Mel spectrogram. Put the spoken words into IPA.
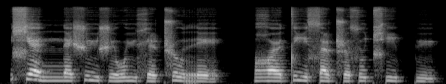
ɕɛ nːɛʃyʃʏ wyxe ʈ͡ʂure | ʁʷœ ti sɐʈ͡ʂʊ sut͡ɕʰipːy

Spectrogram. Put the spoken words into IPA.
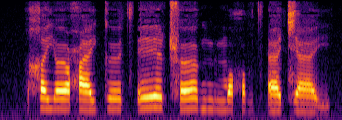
χejœːħæːjkøː t͡sʼeː ʈ͡ʂʰœːɡmymɔxɔɡ t͡sʼæt͡ɕæːj

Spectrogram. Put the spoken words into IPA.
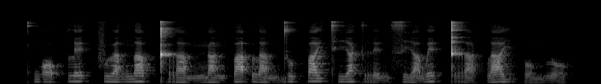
kʰwɔ˨˩ʔple˥˩k̚fɯ˧a̯ na˥˩p̚ kʰra˨˩m ŋa˨˩ŋpa˦˥ʔla˨˩n du˦˥ʔpa˥˩jtʰi˦˥a̯kre˩˦n si˨˩a̯we˥˩k̚ tra˨˩k̚la˥˩j ho˩˦mlo˨˩k̚

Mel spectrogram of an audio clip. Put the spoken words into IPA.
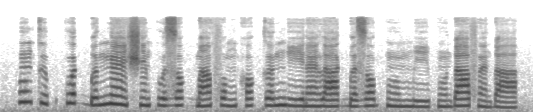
ũ˦kɨ˨pkʷa˦ ɡ͡bə˨˦ŋɛ̃˦˨ ʃɛ̃˨kʷə˨ zɔ˧ɡ͡bã˨˦fɔ˨ŋhɔ˦ kə˨˦ ŋiː˨ɾɛ̃˧laː˨˦ɡ͡bə˨ zɔ˦kʷũ˨ miː˨pũ˧ ɗa˦fɛ̃˨ɗa˨

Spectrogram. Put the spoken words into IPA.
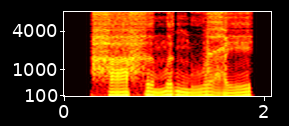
ha˧ hə˥˩mə˥ŋ͡mu˩˥ ʕe˩˥

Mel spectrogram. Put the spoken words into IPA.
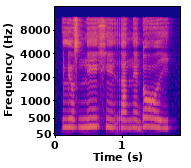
lʲɔznẽ xẽranɛ̃ɗɔi̯

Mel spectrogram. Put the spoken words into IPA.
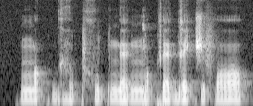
ŋɒ˧˥kɡʱə˧˥pxu˧˥pŋɛ˧˥ ŋ͡mɔ˧˥kɾɛ˧˥ ɡɛ˧˥t͡ʃɪ˧˥fɔ˧˥˧

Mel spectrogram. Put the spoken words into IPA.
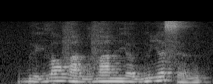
ɓɨ˨˩˨jlɔ˧va˨˩n va˧n jə˨˩wmi˧˥ə̯ sə˨˩˨ŋ

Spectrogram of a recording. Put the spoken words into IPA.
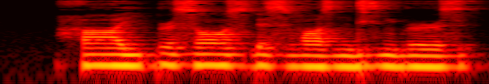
hɑːj ɓə˞zɔːz ɗəzvɑz ndizmbə˞z

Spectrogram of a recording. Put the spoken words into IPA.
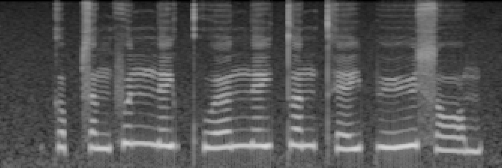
kɐ˨p̚sɐ˨ŋ fɵ˥nn̪e˧j kʷʰœː˨˥ n̪e˥jt̪ɐ˥nt̪ʰe˨˥j pyː˨˥ sɔː˨˩m

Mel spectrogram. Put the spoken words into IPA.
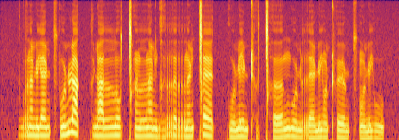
ɡrãɳjɛːɳt͡sʼuɳɭa kːə̤ɳalːoǀʰə̃ lːãɳɡə̤rə rə̃ɳǀɛː kːuɳiɳ ʈʰə̤ǀʰəːŋuːɳ rɛɳjõ ʈʰøɳ t͡sʼõɳju

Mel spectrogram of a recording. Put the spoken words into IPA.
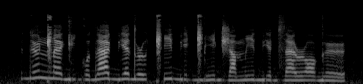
døŋ͡ǁɛɡi ɡodæ bʲɛdɹɯ ǁibʲɛ ɡ͡ǁi d͡ʒamibʲø d͡zæɹɔɡø

